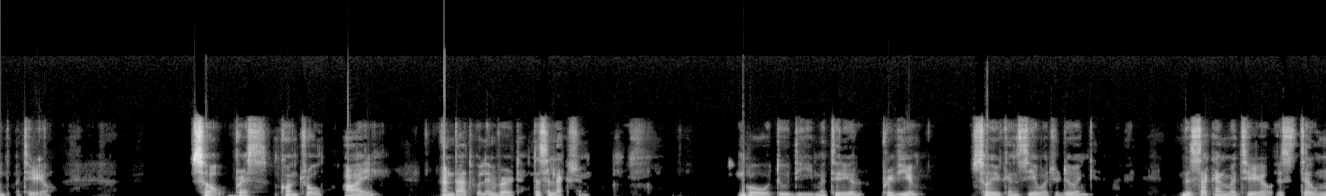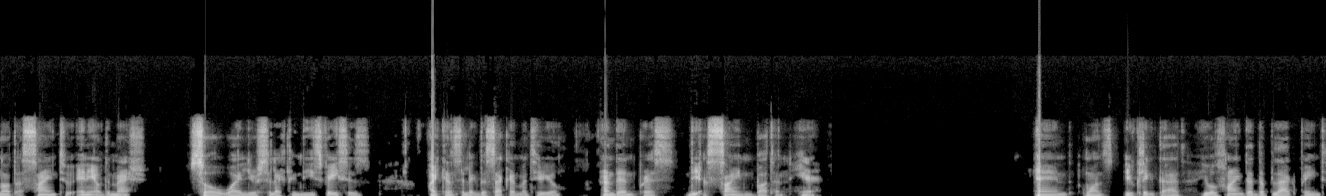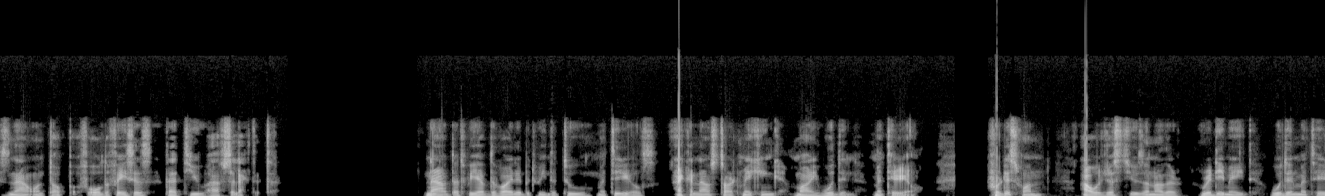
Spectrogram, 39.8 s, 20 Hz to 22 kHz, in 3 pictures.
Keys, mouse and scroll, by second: 3.6 ctrl+i, 5.9-8.9 scroll down 1, 9.7 click, 10.2 z, 11.4-13.8 scroll up 1, 13.8 click, 14.3-14.7 scroll down 1, 14.7-15.9 middle drag, 15.9-16.4 scroll up 3, 16.4-19.1 shift+middle drag, 19.1 click, 22.1 click, 22.9-25.2 middle drag, 25.2-25.7 scroll down 1, 25.7-27.8 middle drag, 27.8 Tab, 28.3 alt+a, 30.3 alt+h, 30.9 alt+a, 32.2 scroll down 1, 32.5-33.7 middle drag, 33.7 scroll up 1, 34.0 shift+middle click, 34.3-36.3 scroll up 1, 36.3-38.2 drag, 38.6-39.7 drag.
